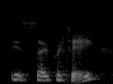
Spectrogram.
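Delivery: ordinary talk, nothing marked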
